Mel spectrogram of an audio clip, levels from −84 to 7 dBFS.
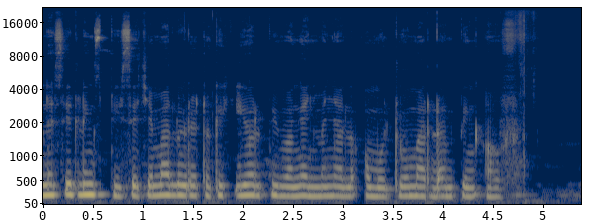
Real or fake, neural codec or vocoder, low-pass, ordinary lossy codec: real; none; none; none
